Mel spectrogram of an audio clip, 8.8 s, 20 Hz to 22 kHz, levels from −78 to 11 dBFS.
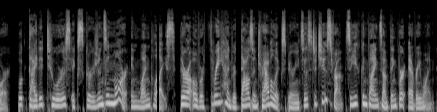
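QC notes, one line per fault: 3.12 to 3.17 s and 7.17 to 7.22 s, gap at a join of encoded pieces: the audio was encoded in separate pieces, apparently every 4 s, and joined without trimming the encoder's start delay and last-frame padding. This leaves gaps of about 50 ms and 49 ms with smeared edges, right after "and more in one" and between "choose from so you" and "can find". The speech then resumes where it stopped.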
